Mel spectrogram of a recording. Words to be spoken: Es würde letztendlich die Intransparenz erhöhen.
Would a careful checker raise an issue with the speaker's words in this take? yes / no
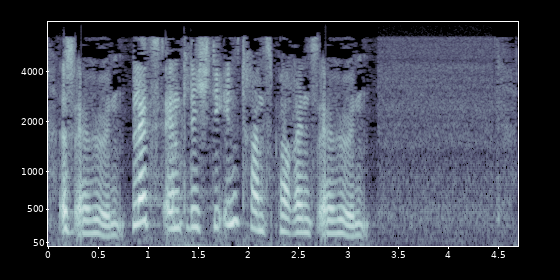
yes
